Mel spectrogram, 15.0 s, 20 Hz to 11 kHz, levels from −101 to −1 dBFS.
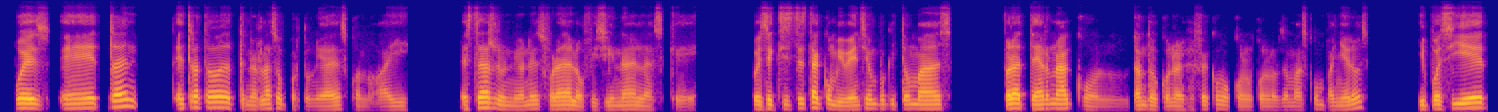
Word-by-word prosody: Pues, 140 -3 +6
he 140 +2 +2
tan 185 +1 +5 0.4
he 135 - 0
tratado 160 +1 +4
de 150 - +4
tener 115 0 -7
las 130 +2 -1
oportunidades 105 -3 -4
cuando 100 -2 -14
hay 100 +2 -8 0.5
estas 155 +5 +4
reuniones 115 0 -4
fuera 115 +1 +1
de 120 - +3
la 115 - 0
oficina, 110 +3 -6
en 110 -2 -4
las 95 -2 -8
que, - - -14 0.6
pues, 120 0 0
existe 125 0 -2
esta 145 +2 +4
convivencia 110 +1 0
un 130 - -5
poquito 125 0 -4
más, 125 0 +1 0.5
fraterna 130 0 +5
con 95 -4 -11
tanto 115 -2 -1
con 105 0 -6
el 100 -1 -4
jefe, 120 - -7
como 120 -2 -6
con 100 -1 -9
con 100 +1 -9
los 95 - -10
demás 100 -1 -9
compañeros. 115 +5 -4 0.5
Y 120 - -2
pues, 125 +1 +2
sí 140 +2 +4
he 150 0 +8
120 Hz, 170 wpm, -20 LUFS, 105-135 Hz, 0.6 s, he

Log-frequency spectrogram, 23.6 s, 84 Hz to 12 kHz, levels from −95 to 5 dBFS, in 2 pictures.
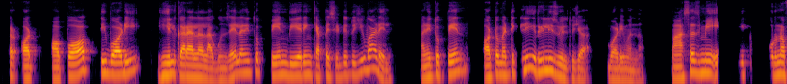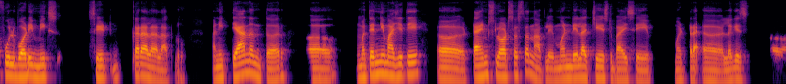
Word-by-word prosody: तर - - +1
ऑट 120 0 +5 0.3
आपोआप 135 - +6 0.2
ती 165 - +2
बॉडी 155 +1 +6 0.4
हील 145 +2 +1
करायला 130 -3 +5
लागून 105 -1 -3
जाईल 145 +8 0
आणि 165 0 0
तो 175 - -3 0.2
पेन 145 +2 0
बियरिंग 140 +1 +1
कॅपॅसिटी 130 +2 -3
तुझी 150 +5 -6
वाढेल. 205 - -1 0.5
आणि 125 +2 -1
तो - - +4
पेन 170 +4 +1 0.3
ऑटोमॅटिकली 155 - 0
रिलीज 185 -2 0
होईल 115 -5 -3
तुझ्या 110 -2 -4 0.3
बॉडीमधनं." 100 -4 -5 0.5
मग 120 0 +2
असंच 160 +7 0
मी 165 0 0
एक 145 - -1 0.4
एक 145 0 -14 0.3
पूर्ण 145 +1 +1
फुल 140 -2 +2
बॉडी 130 0 +5
मिक्स 125 0 -4 0.6
सेट 120 -1 -1 0.3
करायला 130 -5 +4
लागलो 95 -2 -7 0.4
.आणि 115 +2 -3
त्यानंतर 135 -7 +3 0.4
अ, - - +2 0.7
मग 125 - 0
त्यांनी 150 +2 +3
माझे 140 -2 +3
ते 145 +1 +3 0.3
अ, - - -3 0.5
टाईम 130 +3 +5
स्लॉट्स 130 -2 +1
असतात 140 +4 -3
ना 140 - -3
आपले 105 0 -4
मंडेला 120 +3 +1
चेस्ट 120 -2 -4
बायसेप, 100 -2 -3 0.4
मग 100 - -6
ट्र - - +1 0.4
लगेच 105 +1 -3 0.4
अ, 100 - -4
130 Hz, 140 wpm, -24 LUFS, 115-150 Hz, 0.7 s, आपोआप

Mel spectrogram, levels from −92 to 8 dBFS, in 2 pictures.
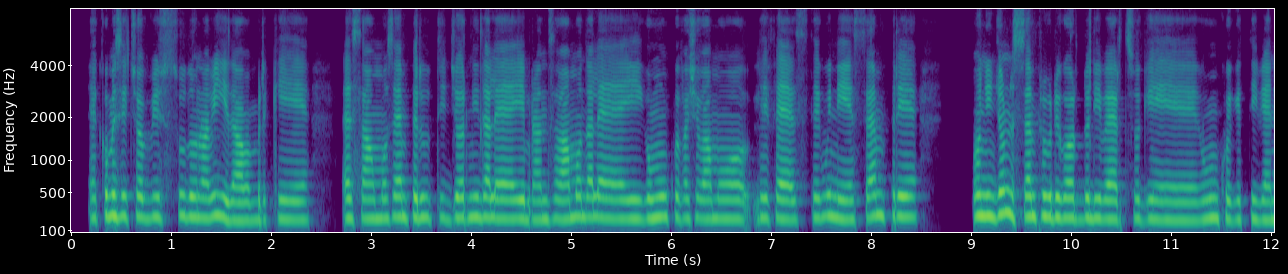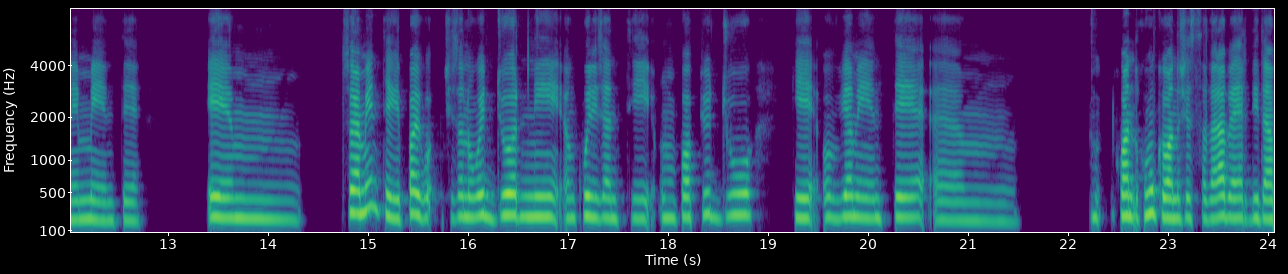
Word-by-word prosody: è 215 0 -7
come 235 +1 +3
se 230 0 -1
c'ho 225 0 -2
vissuto 225 +2 -3
una 215 -1 0
vita, 200 -5 +1
ma 190 0 -2
perché, 195 0 -4 0.3
ehm, 210 - -1
stavamo 210 0 -2
sempre 225 0 0
tutti 220 0 -3
i - - -8
giorni 220 +2 0
da 220 - +1
lei, 205 -1 +2
pranzavamo 200 +2 -1
da 220 0 0
lei, 205 -2 0
comunque 220 +1 0
facevamo 205 -1 -3
le 215 +1 -3
feste. 200 0 -2
Quindi, 220 -3 0
è 200 - -2
sempre 225 +2 -1 0.5
ogni 235 0 +5
giorno 255 +3 +4
è - - +2
sempre 230 +2 +1
un - - +5
ricordo 215 -1 +1
diverso 205 -1 -1
che 190 -1 -3
comunque, 205 0 -1
che 195 0 -8
ti 200 0 -5
viene 195 0 -2
in 200 - -1
mente. 190 -1 -4 0.6
Ehm, 210 -3 +1 0.4
solamente 270 -1 +4
che 205 -2 +1
poi 250 +4 +4
qua 215 -1 -5
ci 210 - -16
sono 225 0 +1
quei 230 -1 +3
giorni, 225 -1 +4
in 215 0 -4
cui 230 +1 +3
ti 220 - 0
senti 210 -1 -5
un 215 -1 -3
po' 220 +2 +1
più 240 -2 -4
giù, 245 +3 +1 0.4
che 215 -2 +1
ovviamente, 220 0 0
ehm, 190 -2 -10 0.7
mhmm, 220 -1 -5
quand 235 -2 +4
comunque 245 0 +4
quando 210 -1 +5
c'è 215 - -2
stata 205 0 -4
la 225 +1 +6
perdita, 210 -1 +1
215 Hz, 170 wpm, -21 LUFS, 200-225 Hz, 0.7 s, la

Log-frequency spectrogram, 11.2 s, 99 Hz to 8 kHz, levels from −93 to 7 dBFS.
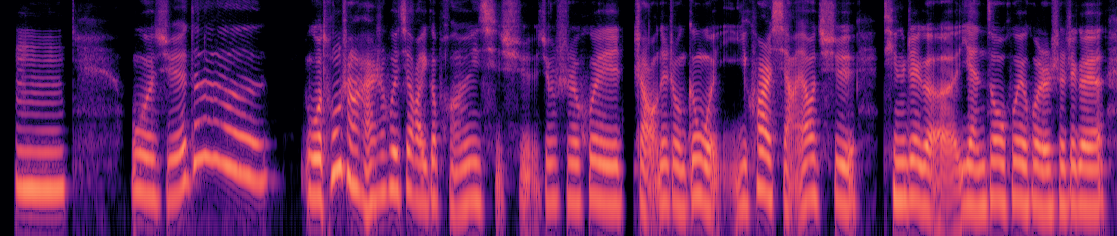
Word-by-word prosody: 嗯， 235 0 +1 0.6
我 220 -2 0
觉 205 +6 -1
得 390 - -2 1.0
我 210 -1 +3
通 320 +11 +4
常 265 -8 +2
还 195 - 0
是 215 - -4
会 235 +1 +2
叫 220 -3 -1
一 185 - 0
个 195 +1 -2
朋 175 -3 -8
友 185 - 0
一 195 - -1
起 185 -1 -6
去， - - -7
就 195 -3 -5
是 195 -1 -4
会 185 -2 +1
找 - - -1
那 185 - 0
种 180 -3 -1
跟 205 +2 +1
我 180 -3 +3
一 185 - -7
块 240 +6 +2
儿 220 - +6
想 200 - -2
要 195 +3 +1
去 190 -3 0 0.3
听 195 -2 0
这 200 -1 +3
个 175 -3 +1
演 180 -1 +1
奏 200 -1 +1
会， 195 0 +1
或 180 0 +2
者 170 -1 +4
是 175 +1 -2
这 185 - 0
个 175 0 +4
195 Hz, 230 characters per minute, -24 LUFS, 185-220 Hz, 1.0 s, 儿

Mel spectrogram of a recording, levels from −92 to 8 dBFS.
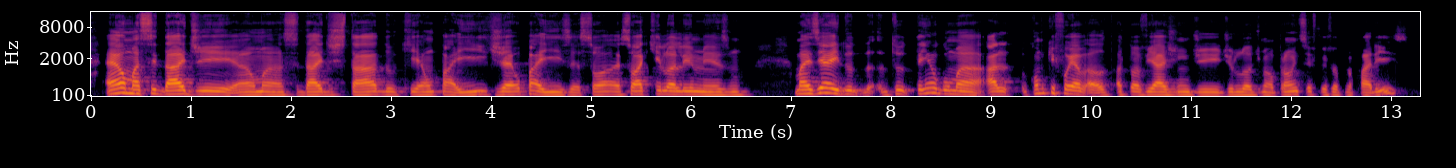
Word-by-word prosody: É 185 +4 +6
uma 185 -5 +6
cidade 150 -5 +3
é 120 +4 -1
uma 125 -1 0
cidade-estado, 130 +1 0
que 130 0 -5
é - - 0
um 130 0 -1
país 130 +2 -2
que 130 -1 -11
já 135 - +3
é 130 - +4
o 135 - -2
país. 125 -3 0
É 115 - -4
só 130 +3 -2
é 130 - -2
só 145 +3 0
aquilo 145 +1 -1
ali 140 0 +2
mesmo. 125 -1 -1 0.5
Mas, 170 +2 +3
e 210 - +7
aí, 195 -4 +7
tu 155 0 -1
dá - - -8 0.2
tu 165 +5 -1
tem 170 +4 -4
alguma 155 - 0
al 135 0 +1 0.2
como 185 +2 -4
que 205 - -3
foi 175 -4 +1
a - - +5
a 125 - 0
a 125 - -3
tua 130 +1 -2
viagem 125 0 0
de 120 -1 -3
de 125 - -5
Lua 125 -1 0
de 120 - -15
Mel? 115 -3 -4
Pra 130 +4 -4
onde 140 +1 -1
você 140 - -6
foi? 125 -2 -9
Foi 125 -1 -5
pra 120 -1 -11
Paris? 115 -1 -4
130 Hz, 230 wpm, -26 LUFS, 125-145 Hz, 0.5 s, e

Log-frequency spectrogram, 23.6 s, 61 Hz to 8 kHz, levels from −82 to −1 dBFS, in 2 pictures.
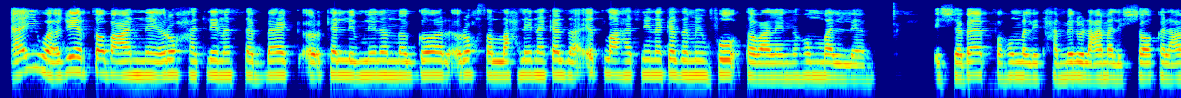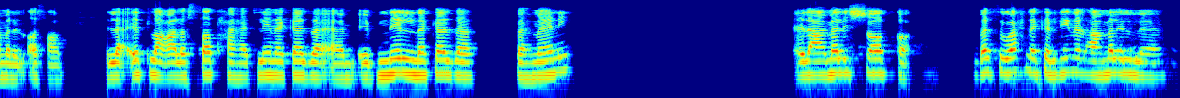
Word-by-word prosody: أيوَه، 230 +2 +3
غير 235 +2 +6
طبعًا، 195 -2 +4 0.2
روح 205 -1 -1
هات 190 +1 -6
لنا 200 -1 0
السباك، 195 0 -2 0.3
كلِم 200 -2 -1
لنا 200 0 0
النجار، 195 +1 0 0.2
روح 210 +1 +1
صلّح 190 -2 0
لنا 200 0 -1
كذا 200 -1 -1
اطلع 200 +2 +1
هات 195 +1 -6
لنا 205 -1 -1
كذا 205 0 0
من 200 0 -4
فوق، 205 +1 +1
طبعًا 175 -2 +3
لأن 175 0 -2
هُم 185 +1 -6
ال 165 -3 -2 0.6
الشباب 185 +3 +1
فهُم 180 +1 -4
اللي 170 -1 -2
يتحملوا 175 +2 -2
العمل 170 0 +1
الشاق 170 +2 0
العمل 170 0 -1
الأصعب، 160 -1 -6 0.4
لأ 180 +2 0
اطلع 200 -1 +1
على 180 0 +3
السطح 200 +2 0
هات 175 0 -5
لنا 195 0 -1
كذا 185 -1 0
أ 165 -1 -2 0.2
ابني 190 +5 +1
لنا 200 -3 +2
كذا 195 -2 0 0.4
فاهماني؟ 195 +8 -2 2.2
الأعمال 195 +3 +4
الشاقة، 210 -1 +2 0.6
بس 215 +3 0
هو 220 - +1
إحنا 225 -1 -1
كان 215 -1 -1
لينا 220 +3 0
الأعمال 200 0 +2 0.2
ال 180 -1 -8
195 Hz, 135 wpm, -24 LUFS, 180-205 Hz, 2.2 s, غير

